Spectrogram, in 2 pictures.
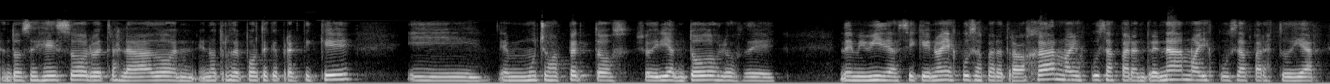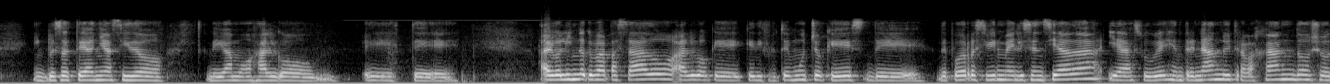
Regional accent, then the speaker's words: Concordia, Entre Ríos, Argentina; soy de Concordia, Entre Ríos. Tengo 48 años, soy madre de dos hijos

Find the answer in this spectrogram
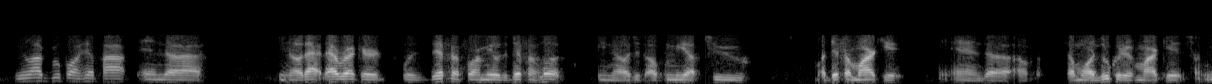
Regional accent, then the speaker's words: Lansing, Michigan, United States; now in Atlanta, United States; I'm from Lansing, Michigan.

